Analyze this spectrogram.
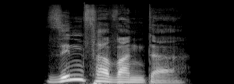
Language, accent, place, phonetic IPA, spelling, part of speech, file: German, Germany, Berlin, [ˈzɪnfɛɐ̯ˌvantɐ], sinnverwandter, adjective, De-sinnverwandter.ogg
- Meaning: 1. comparative degree of sinnverwandt 2. inflection of sinnverwandt: strong/mixed nominative masculine singular 3. inflection of sinnverwandt: strong genitive/dative feminine singular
